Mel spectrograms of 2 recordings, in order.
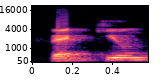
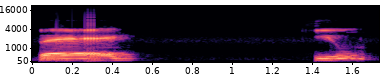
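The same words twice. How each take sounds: First: Said in the usual way. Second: वैक्यूम drawn out in two slow pieces; split-up vacuum. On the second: Retold or imitated. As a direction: break वैक्यूम into वै... क्यूम with a long first part. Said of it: "ऐसे कर देंगे". (वैक्यूम को धीरे-धीरे तोड़कर, वै... क्यूम)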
